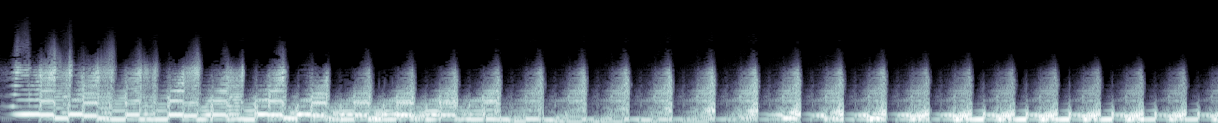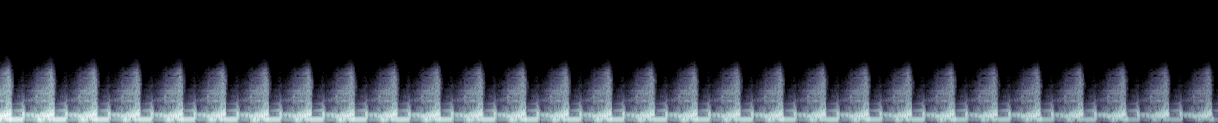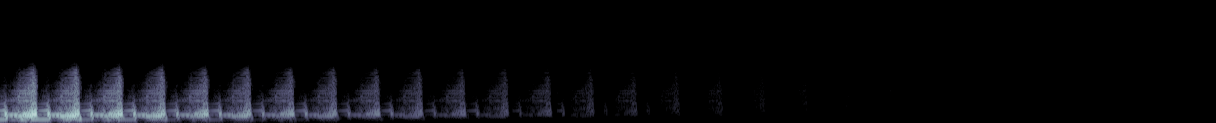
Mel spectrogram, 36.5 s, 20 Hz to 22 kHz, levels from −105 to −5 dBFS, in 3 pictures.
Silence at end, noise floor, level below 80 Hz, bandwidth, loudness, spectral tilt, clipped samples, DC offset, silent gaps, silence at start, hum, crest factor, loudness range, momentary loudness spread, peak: 10.5 s; -74 dBFS; -40 dBFS; 3.8 kHz; -17 LUFS; -9.5 dB/octave; under 0.1%; under 0.1%; none; 0.05 s; none; 16 dB; 16 LU; 16 LU; 0 dBFS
